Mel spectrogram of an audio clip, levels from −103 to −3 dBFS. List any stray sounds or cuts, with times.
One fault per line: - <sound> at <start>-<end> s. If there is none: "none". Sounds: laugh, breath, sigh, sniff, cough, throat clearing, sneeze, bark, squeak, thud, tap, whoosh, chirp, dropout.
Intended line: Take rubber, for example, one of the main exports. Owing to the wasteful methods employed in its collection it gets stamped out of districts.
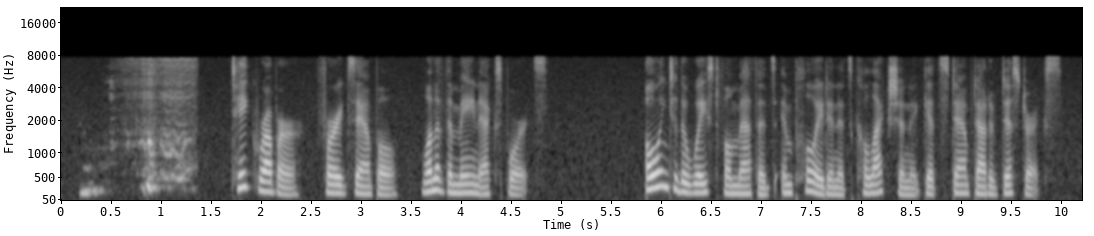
- sneeze at 0.2-1.4 s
